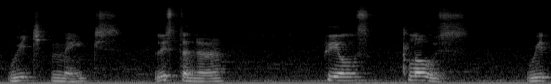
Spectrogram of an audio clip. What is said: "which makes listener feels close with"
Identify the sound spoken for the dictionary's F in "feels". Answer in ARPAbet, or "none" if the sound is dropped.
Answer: P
